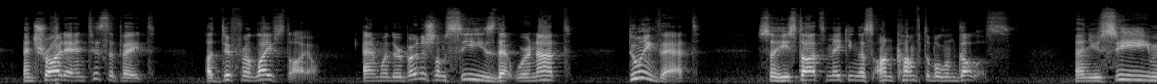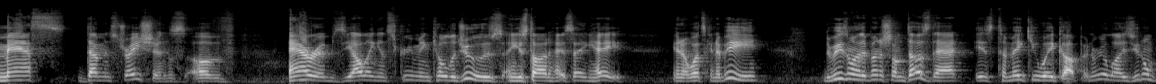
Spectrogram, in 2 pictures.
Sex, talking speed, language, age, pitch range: male, 170 wpm, English, 30-49, 175-210 Hz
